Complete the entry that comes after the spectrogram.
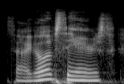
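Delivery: ordinary talk, nothing marked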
